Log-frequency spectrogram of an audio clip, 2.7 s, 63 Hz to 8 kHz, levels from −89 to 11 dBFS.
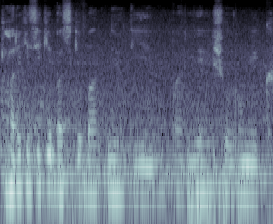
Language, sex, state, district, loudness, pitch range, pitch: Hindi, male, Maharashtra, Gondia, -20 LUFS, 115-135 Hz, 120 Hz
